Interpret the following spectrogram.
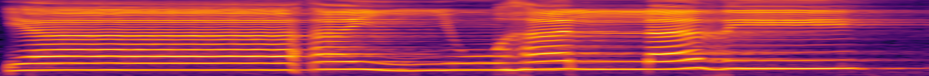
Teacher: Karena lam tasydid ini mengandung 2 lam, lam sukun dan lam fathah. Lam yang sukun gak dibaca, lam yang kedua yang dibaca atau kita baca masuk atau idgham. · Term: idgham syamsi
